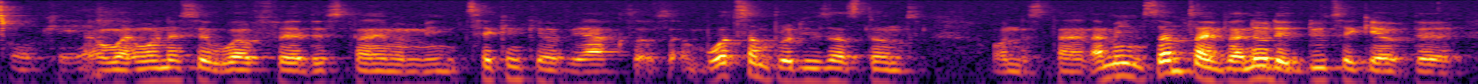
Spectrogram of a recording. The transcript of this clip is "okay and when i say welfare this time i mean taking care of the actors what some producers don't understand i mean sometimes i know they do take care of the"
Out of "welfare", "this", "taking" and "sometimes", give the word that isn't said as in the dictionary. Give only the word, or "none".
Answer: none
